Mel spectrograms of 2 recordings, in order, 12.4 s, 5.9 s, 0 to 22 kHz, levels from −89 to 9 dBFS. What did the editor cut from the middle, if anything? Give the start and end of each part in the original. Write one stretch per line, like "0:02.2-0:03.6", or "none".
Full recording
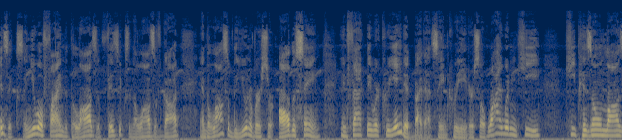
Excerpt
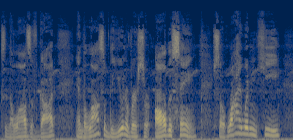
0:06.7-0:09.5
